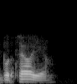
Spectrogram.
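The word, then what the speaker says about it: Polyana Botelho: Pearl Gonzalez taking on UFC newcomer Poliana Batijo. You know how I said that correctly? – I think it's Botelho.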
